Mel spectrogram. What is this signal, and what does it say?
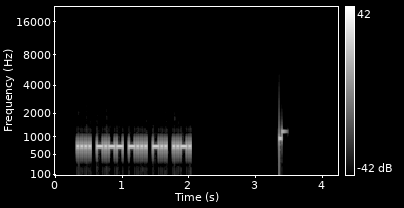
Morse code, heard as a keyed tone, about 38 wpm, 690 Hz. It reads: HYBDF
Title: Code Groups - 5 Letter:Numbers - 40wpm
